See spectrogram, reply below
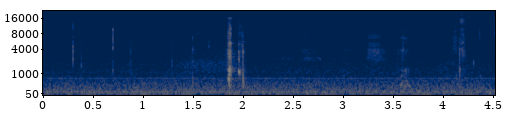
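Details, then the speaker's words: Girl with hiccups: a single sharp, abrupt hiccup with a brief catch right after, in a quiet room with a steady background hum. "got the hiccups? Goodness. It's okay. It's okay. Poor girl."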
